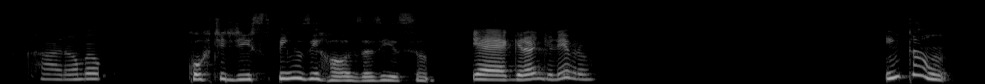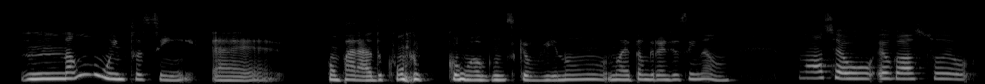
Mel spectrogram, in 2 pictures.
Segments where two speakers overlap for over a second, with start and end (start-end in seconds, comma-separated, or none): none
